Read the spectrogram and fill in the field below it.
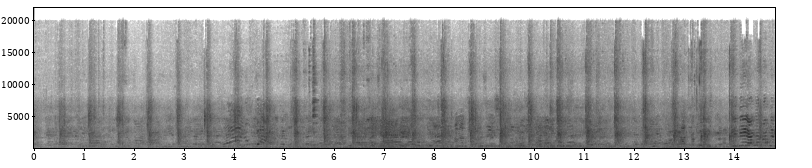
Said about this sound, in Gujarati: બહુ ભીડ છે આજે મહાદેવના મંદિરે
